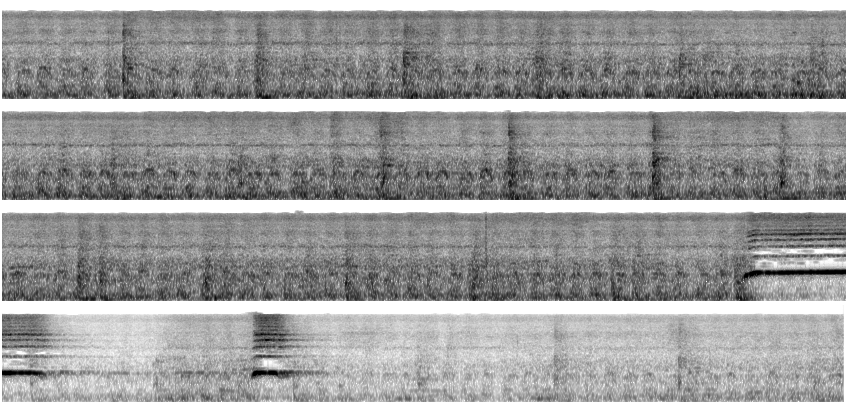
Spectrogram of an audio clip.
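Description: Heritage railway carriage running along the track: a steady rumble with regular clicks of the wheels over rail joints. About twelve seconds in, the locomotive's whistle sounds briefly, the running noise drops suddenly much quieter, and a second, shorter whistle follows a couple of seconds later.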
